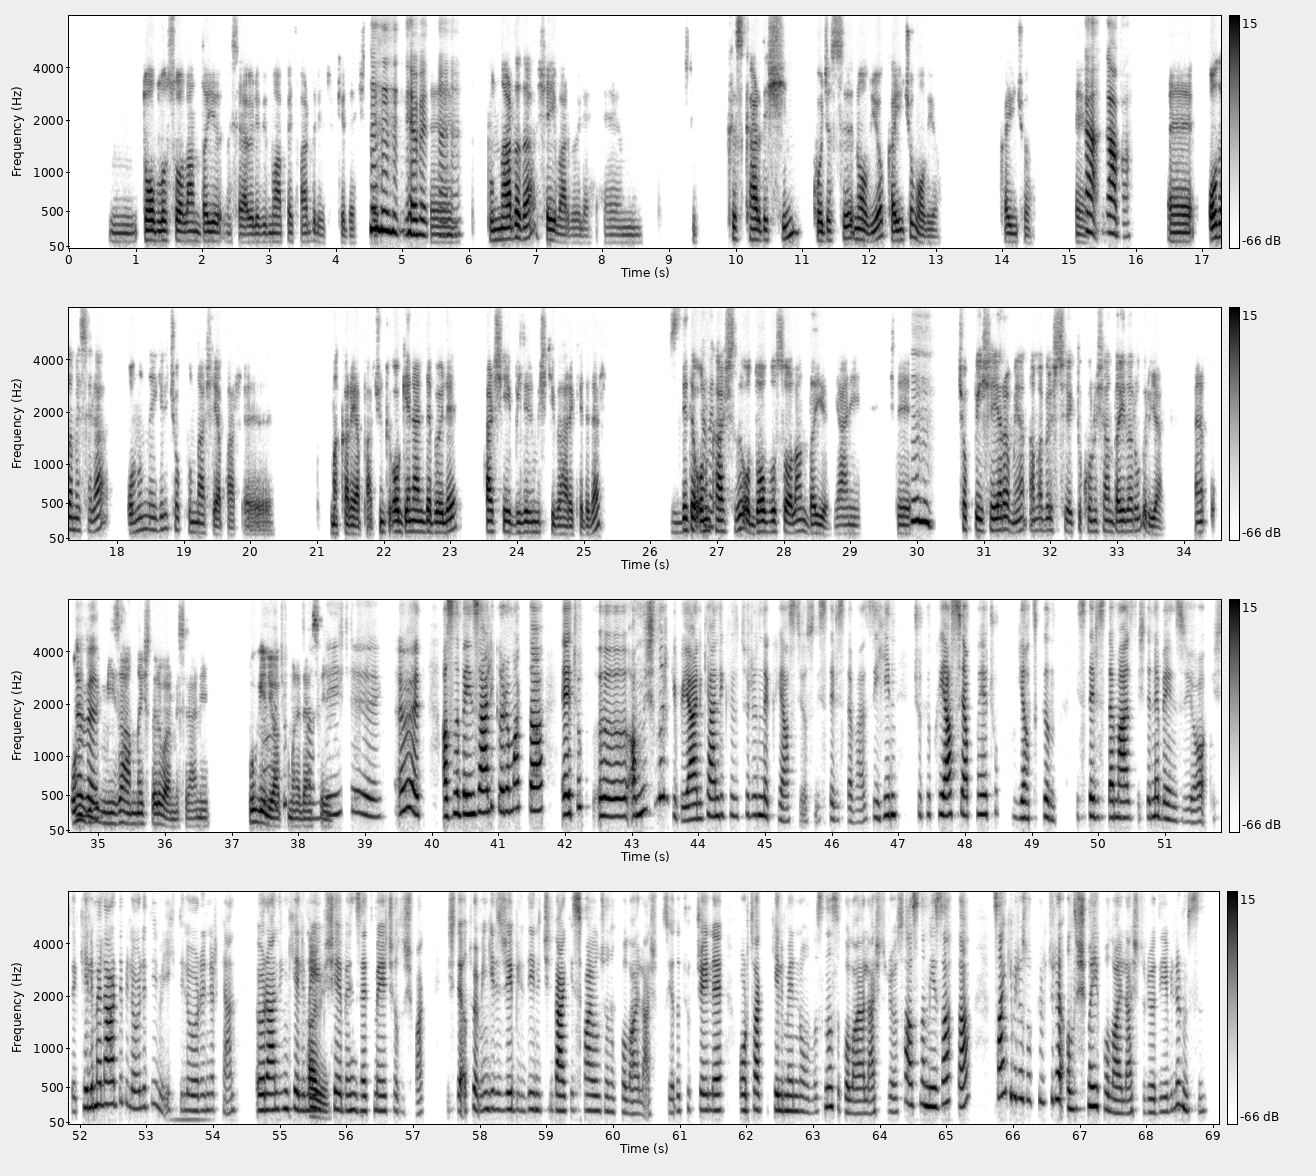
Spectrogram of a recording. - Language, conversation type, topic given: Turkish, podcast, İki dili bir arada kullanmak sana ne kazandırdı, sence?
- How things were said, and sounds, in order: chuckle; chuckle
